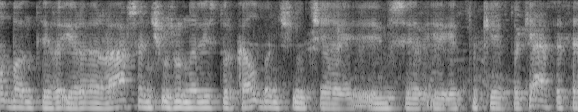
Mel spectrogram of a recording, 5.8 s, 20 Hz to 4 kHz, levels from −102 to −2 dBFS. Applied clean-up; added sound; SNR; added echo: neural separator model SepFormer DNS4.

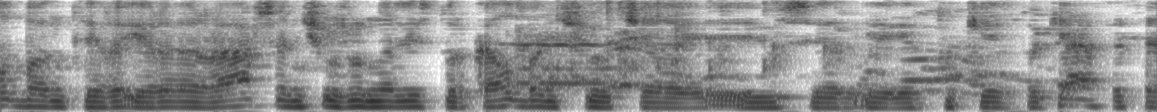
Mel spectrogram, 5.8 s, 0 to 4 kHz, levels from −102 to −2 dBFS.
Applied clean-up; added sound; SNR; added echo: classical method WPE with log-MMSE.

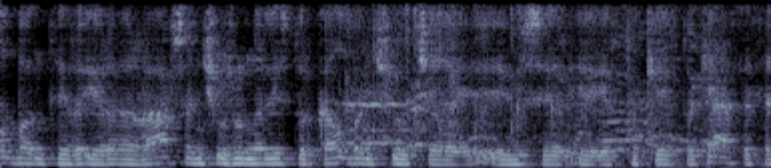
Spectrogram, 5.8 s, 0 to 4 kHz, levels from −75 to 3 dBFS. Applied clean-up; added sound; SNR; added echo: none; Applause / Clapping; 9 dB; reverberation time 0.4 s.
